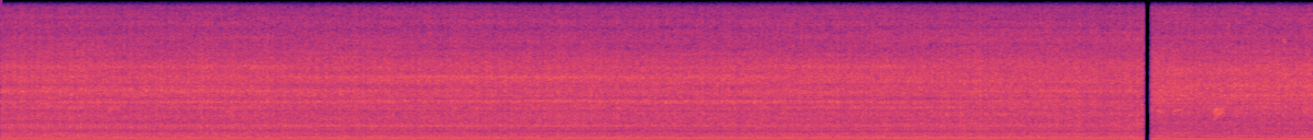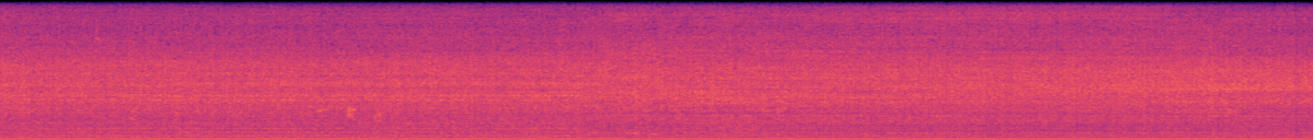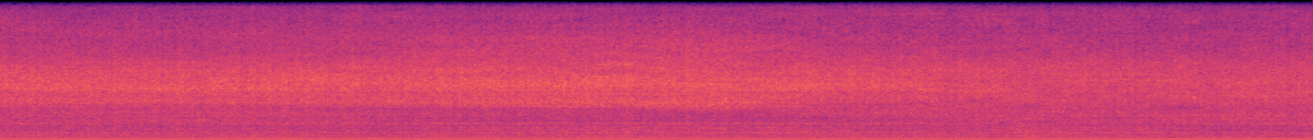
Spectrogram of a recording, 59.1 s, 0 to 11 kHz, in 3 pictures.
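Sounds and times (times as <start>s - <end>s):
aircraft engine droning: 0.0s - 59.0s.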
